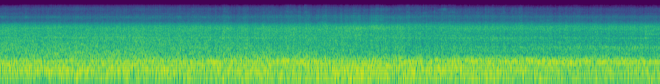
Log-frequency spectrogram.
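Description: Humsafar Express LHB passenger coaches running past on the track, a steady loud noise of wheels on the rails.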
